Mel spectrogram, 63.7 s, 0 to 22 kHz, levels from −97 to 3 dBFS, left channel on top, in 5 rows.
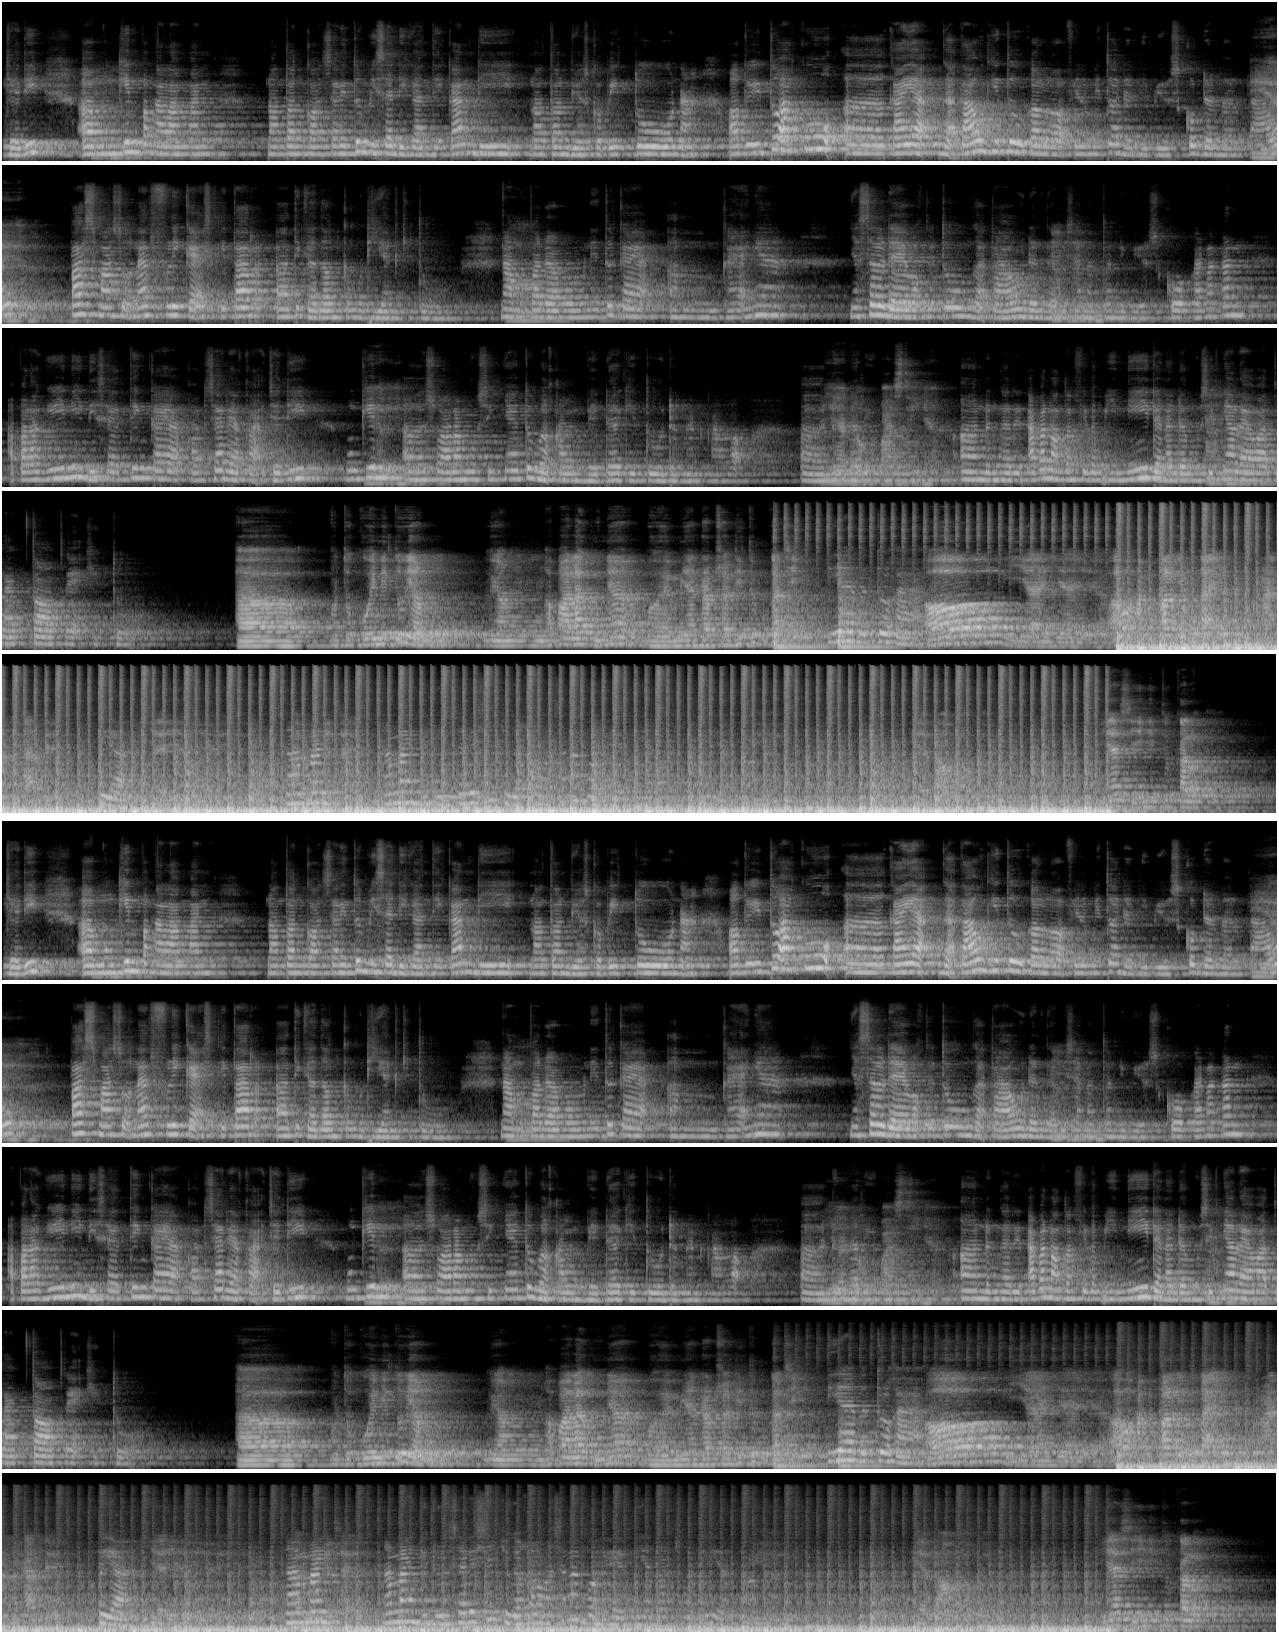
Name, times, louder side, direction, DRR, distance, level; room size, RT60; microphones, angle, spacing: voice 1, 0.0-2.1 2.7-12.9 13.4-17.2 17.5-20.6 21.2-25.2 25.6-28.6 28.9-33.1 33.5-34.6 35.1-39.0 39.4-39.6 46.5-47.5 52.0-52.4 53.8-54.3 54.8-59.2, right 1 dB, 15° right, 6 dB, 0.6 m, -29 dB
voice 2, 0.9-1.3 12.5-13.0 17.8-18.1 23.2-23.8 29.1-29.5 33.6-34.9 37.5-37.9 40.6-41.2 41.5-42.7 43.0-46.3 47.5-51.6 52.3-53.6 53.9-54.6 58.4-59.0 60.1-61.2 61.9-63.0, left 1 dB, 30° left, 0 dB, 2.2 m, -31 dB
sound 1, 46.0-47.2 49.4-62.1, left 5 dB, 80° left, 0.3 m, -20 dB
29.5 x 11.0 x 2.3 m, 2.5 s
head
